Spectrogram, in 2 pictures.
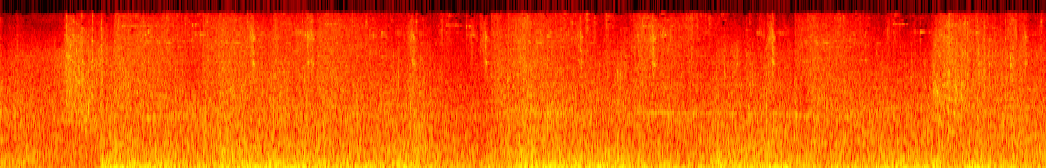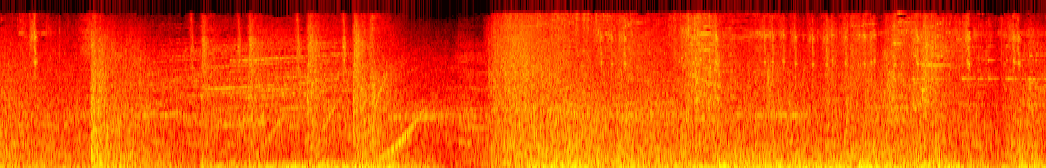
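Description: Loud explosions boom and rumble one after another.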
